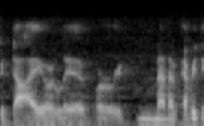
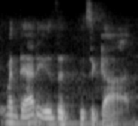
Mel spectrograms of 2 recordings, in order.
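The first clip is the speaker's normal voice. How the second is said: normal talking voice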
